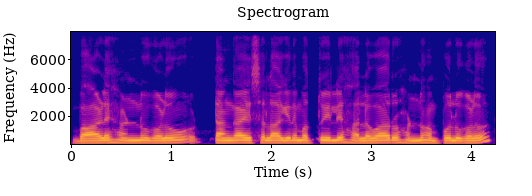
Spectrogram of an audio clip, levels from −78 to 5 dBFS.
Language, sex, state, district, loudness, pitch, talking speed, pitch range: Kannada, male, Karnataka, Bidar, -12 LUFS, 155 Hz, 115 wpm, 155-160 Hz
